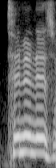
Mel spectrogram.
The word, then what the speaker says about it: tinnitus: One thing that really upsets individuals with tinnitus, including myself, is that there is no universal cure for this extremely common condition. Tinnitus or tinnitus, however you want to pronounce it, is fine with me, is otherwise known as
